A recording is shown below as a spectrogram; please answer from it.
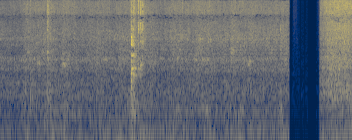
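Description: Chopped tomato drops into a pan of sizzling, well-fried masala for an egg curry, giving a steady soft frying hiss with a couple of sharp clatters, then a brief silent gap before the sizzle returns.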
